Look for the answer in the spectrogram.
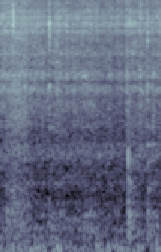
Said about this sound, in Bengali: আমি পেঁয়াজগুলো নেড়ে চেড়ে দিলাম।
